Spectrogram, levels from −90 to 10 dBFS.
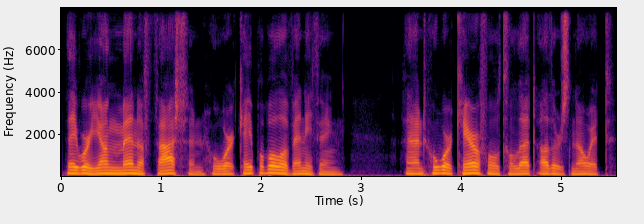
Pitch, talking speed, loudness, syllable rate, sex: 130 Hz, 215 wpm, -17 LUFS, 6.4 syllables/s, male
